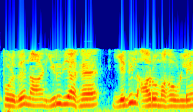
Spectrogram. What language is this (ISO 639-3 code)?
tam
